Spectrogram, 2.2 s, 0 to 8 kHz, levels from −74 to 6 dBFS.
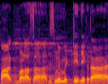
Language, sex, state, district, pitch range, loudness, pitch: Hindi, male, Jharkhand, Palamu, 160-175 Hz, -15 LUFS, 170 Hz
